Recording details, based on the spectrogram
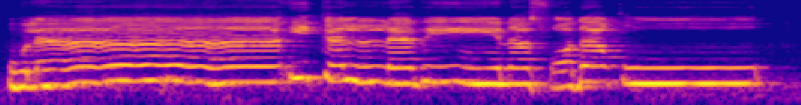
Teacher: لام پر کھڑا زبر 2 سیکنڈ تک نہیں، اس مد کی وجہ سے ہم نے اس کو 3، 4 یا 5 سیکنڈ تک کھینچ کر پڑھنا ہوگا۔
